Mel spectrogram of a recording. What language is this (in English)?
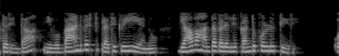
Kannada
